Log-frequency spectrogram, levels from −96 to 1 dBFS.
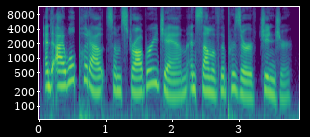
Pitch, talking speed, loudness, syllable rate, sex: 215 Hz, 215 wpm, -21 LUFS, 5.2 syllables/s, female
